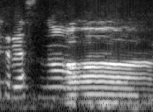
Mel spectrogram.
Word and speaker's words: Tresna: Tresna dibacanya Nah, kalau di Jawa kan di Jawa juga Tresna dibaca Tresno.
